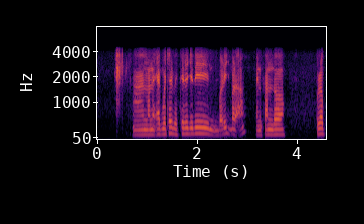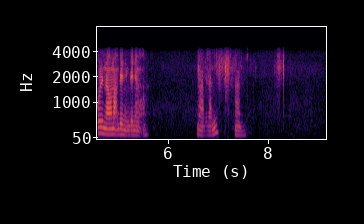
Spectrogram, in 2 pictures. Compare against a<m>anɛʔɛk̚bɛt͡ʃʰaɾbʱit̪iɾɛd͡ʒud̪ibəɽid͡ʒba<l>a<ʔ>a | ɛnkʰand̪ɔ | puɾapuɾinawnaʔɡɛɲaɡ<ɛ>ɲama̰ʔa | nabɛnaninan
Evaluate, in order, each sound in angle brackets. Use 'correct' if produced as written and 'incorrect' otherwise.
correct, incorrect: ɽ, correct, correct

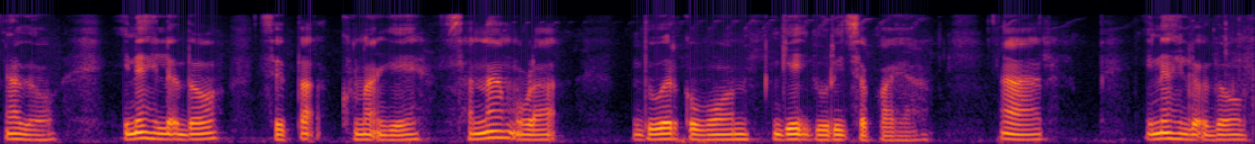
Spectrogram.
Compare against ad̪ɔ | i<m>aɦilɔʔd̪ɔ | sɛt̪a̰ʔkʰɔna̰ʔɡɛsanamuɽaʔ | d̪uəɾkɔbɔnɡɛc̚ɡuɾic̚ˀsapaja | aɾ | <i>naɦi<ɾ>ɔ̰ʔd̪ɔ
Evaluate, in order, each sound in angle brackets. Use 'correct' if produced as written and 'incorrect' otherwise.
incorrect: n, correct, incorrect: l

